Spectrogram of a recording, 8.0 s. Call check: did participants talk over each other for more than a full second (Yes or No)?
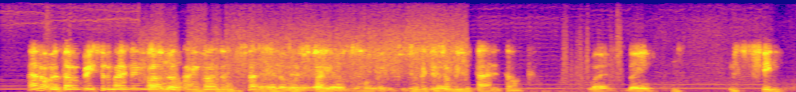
Yes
